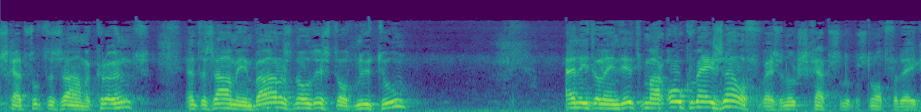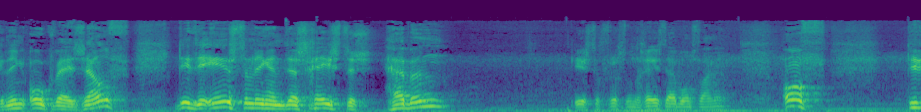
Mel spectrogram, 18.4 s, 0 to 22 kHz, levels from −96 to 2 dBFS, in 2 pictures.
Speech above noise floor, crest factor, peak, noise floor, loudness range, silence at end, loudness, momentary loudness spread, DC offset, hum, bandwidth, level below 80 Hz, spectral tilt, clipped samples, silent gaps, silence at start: 25 dB; 16 dB; -4 dBFS; -44 dBFS; 7 LU; 0 s; -19 LUFS; 18 LU; under 0.1%; none; 11 kHz; -42 dBFS; -5.5 dB/octave; under 0.1%; none; 0 s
